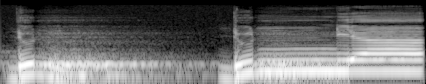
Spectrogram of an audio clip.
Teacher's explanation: Tid Dunya hayatid Dunya ada nun sukun bertemu ya namanya Idhar wajib kita baca jelas tanpa mendengung Dun dunya ya fathah diikuti Alif dua harakat Dun karena kita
